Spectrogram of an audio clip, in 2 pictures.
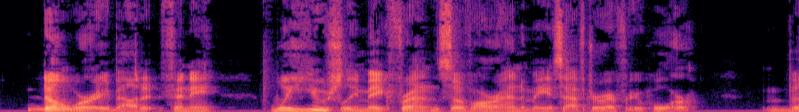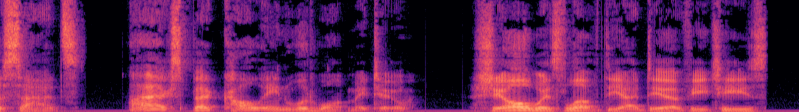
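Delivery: low voice. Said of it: "He said".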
